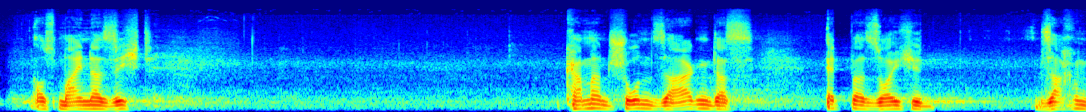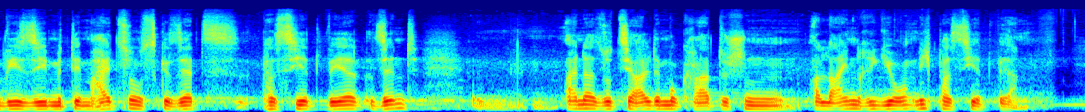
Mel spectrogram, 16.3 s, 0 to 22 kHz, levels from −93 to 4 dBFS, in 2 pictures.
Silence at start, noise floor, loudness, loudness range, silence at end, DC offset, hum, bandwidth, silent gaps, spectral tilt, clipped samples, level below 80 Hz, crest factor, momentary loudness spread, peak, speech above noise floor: 0.15 s; -46 dBFS; -15 LUFS; 5 LU; 0 s; under 0.1%; none; 13 kHz; none; -5.5 dB/octave; under 0.1%; -64 dBFS; 16 dB; 17 LU; 0 dBFS; 31 dB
